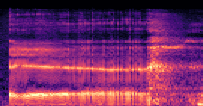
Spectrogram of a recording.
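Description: A person's drawn-out vocal sound, held for about a second and a half and then breaking off.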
